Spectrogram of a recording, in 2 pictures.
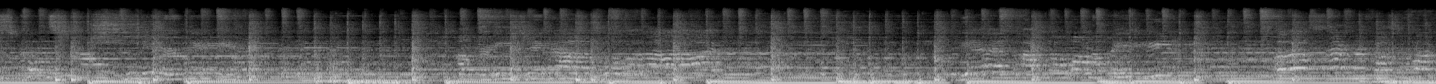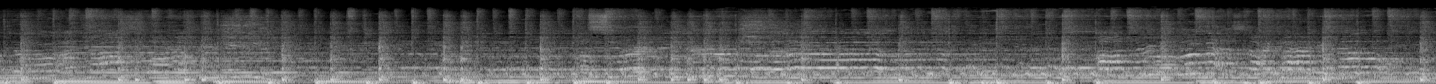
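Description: A woman singing lead vocals with a live pop-rock band, with drum kit and held low bass notes under the voice.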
